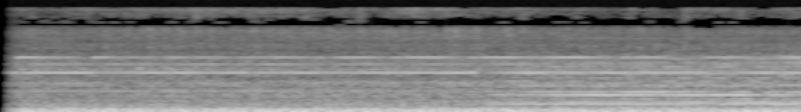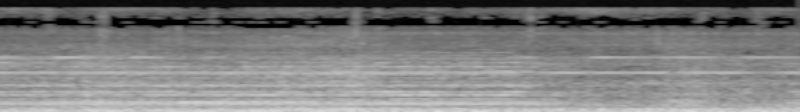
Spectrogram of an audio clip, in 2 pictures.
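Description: A train's locomotive air horn blows one long continuous multi-note blast as the train approaches, its chord changing about two and a half seconds in. A steady low rumble runs underneath.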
